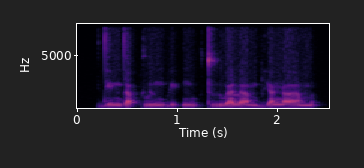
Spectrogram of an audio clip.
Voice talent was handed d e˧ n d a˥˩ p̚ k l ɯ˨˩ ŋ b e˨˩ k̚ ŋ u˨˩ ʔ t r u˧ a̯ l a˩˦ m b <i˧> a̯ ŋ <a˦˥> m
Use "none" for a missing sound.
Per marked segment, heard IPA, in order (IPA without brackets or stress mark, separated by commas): i˧, a˧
